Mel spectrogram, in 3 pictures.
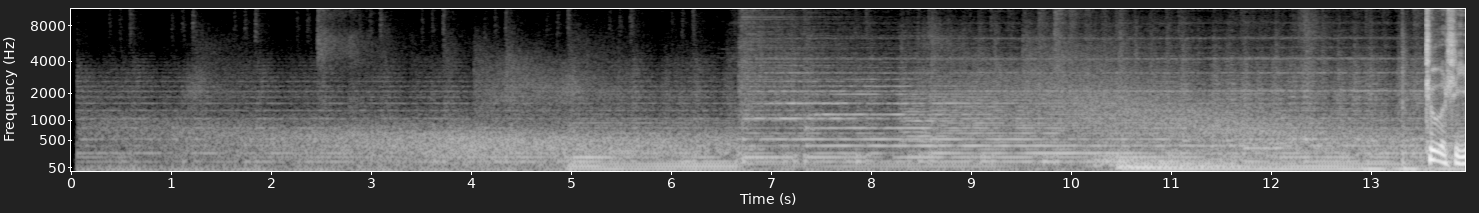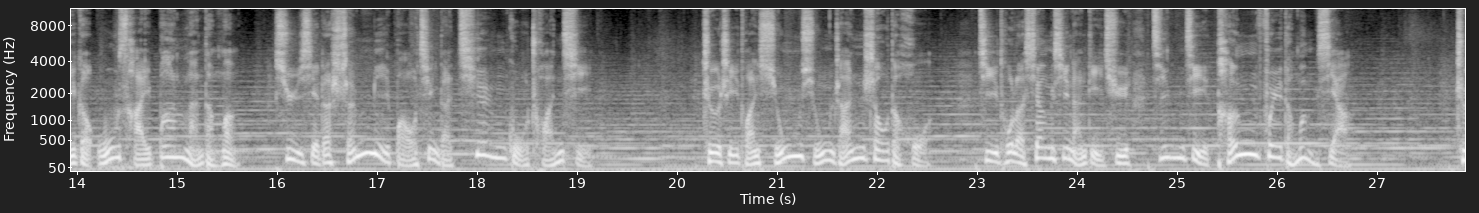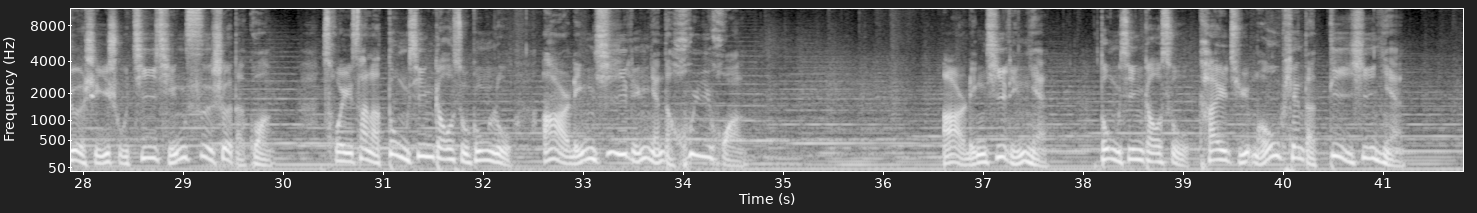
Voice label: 专题片 城市 宝庆 浑厚大气

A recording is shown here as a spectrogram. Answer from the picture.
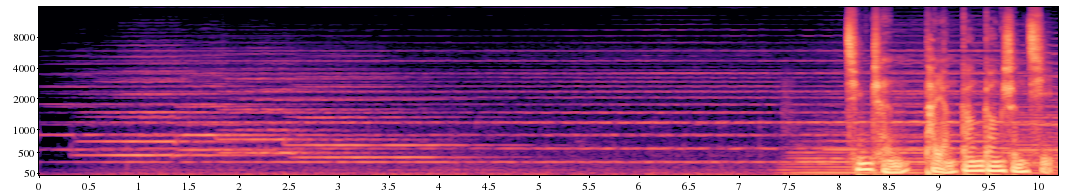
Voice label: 纪录 物流 广州港 自然解说

